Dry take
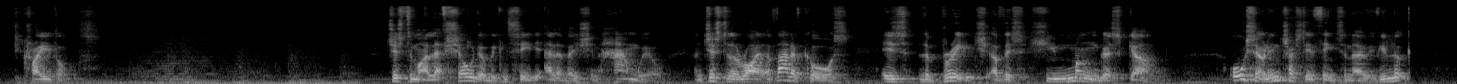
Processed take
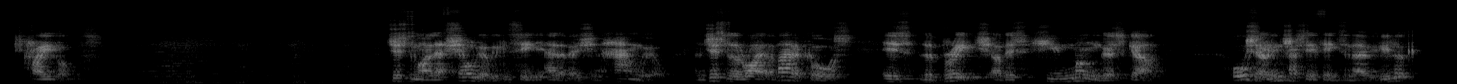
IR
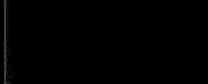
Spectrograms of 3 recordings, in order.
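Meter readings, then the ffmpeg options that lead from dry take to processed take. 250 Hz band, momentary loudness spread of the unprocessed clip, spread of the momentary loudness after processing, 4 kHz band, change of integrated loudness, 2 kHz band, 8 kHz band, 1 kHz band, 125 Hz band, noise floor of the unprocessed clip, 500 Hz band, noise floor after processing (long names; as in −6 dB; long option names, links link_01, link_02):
−27.0 dB, 19 LU, 13 LU, −2.0 dB, −10.0 dB, −3.5 dB, −14.5 dB, −13.5 dB, below −30 dB, −51 dBFS, −19.5 dB, −73 dBFS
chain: -filter_complex "[0:a]bandpass=frequency=2600:width_type=q:width=3.4:csg=0,asplit=2[link_01][link_02];[1:a]atrim=start_sample=2205,adelay=37[link_03];[link_02][link_03]afir=irnorm=-1:irlink=0,volume=6dB[link_04];[link_01][link_04]amix=inputs=2:normalize=0"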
